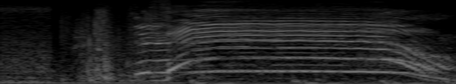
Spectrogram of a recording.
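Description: A long, drawn-out high-pitched vocal cry from an inserted meme clip: it rises in, is held steady for about a second, then slides down and falls away at the end.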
